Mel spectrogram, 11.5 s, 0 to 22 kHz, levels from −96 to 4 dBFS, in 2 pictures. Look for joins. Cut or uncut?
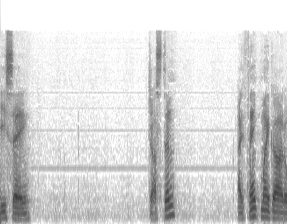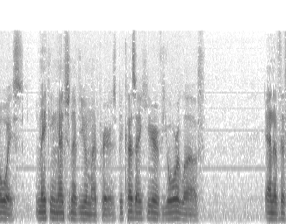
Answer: uncut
